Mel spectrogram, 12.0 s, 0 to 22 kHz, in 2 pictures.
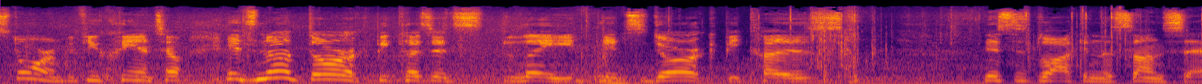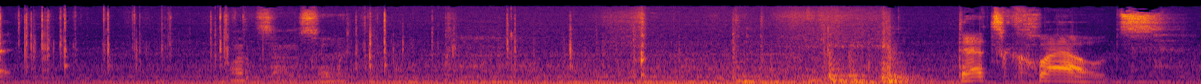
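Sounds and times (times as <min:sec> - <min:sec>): car idling from inside: 0:00.2 - 0:10.9.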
